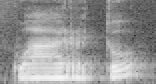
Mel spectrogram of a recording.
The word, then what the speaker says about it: cuarto: Cuarto. Can you repeat? Cuarto, cuarto, cuarto. If you can pronounce the R, just make your tongue roll a little bit, make some sort of noise. Cuarto, very, very light.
